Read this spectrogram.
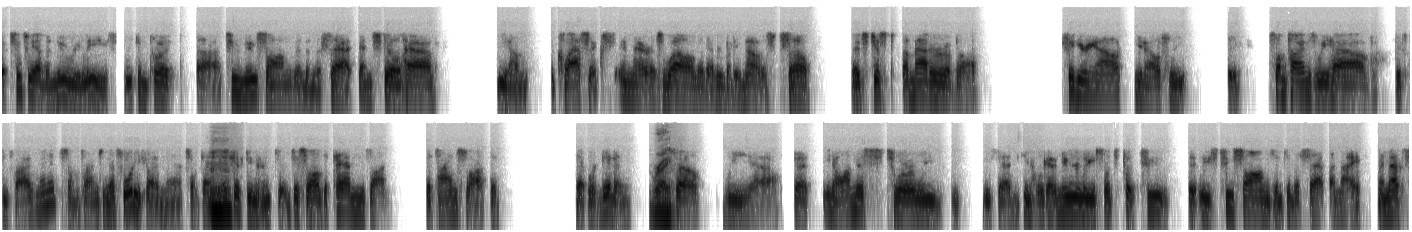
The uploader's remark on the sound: Although the original intent was to do a video interview, it just didn’t happen. After several attempts to get it to work, we settled on just doing an old-school phone interview.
